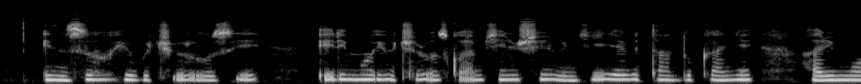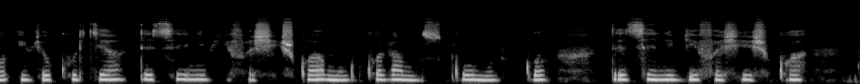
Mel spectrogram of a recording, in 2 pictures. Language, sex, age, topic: Kinyarwanda, female, 18-24, finance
